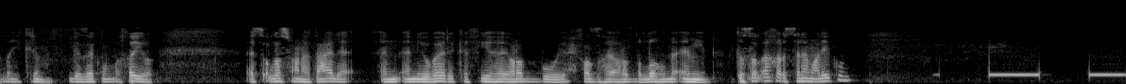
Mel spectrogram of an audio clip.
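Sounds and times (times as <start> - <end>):
speech: 0.1 - 8.6
telephone busy signal after a call cuts off: 9.9 - 11.2.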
